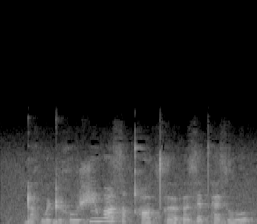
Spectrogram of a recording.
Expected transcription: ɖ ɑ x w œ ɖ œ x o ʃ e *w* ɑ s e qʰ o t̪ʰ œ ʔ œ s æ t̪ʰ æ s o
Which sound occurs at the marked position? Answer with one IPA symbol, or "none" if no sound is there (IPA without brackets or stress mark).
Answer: w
